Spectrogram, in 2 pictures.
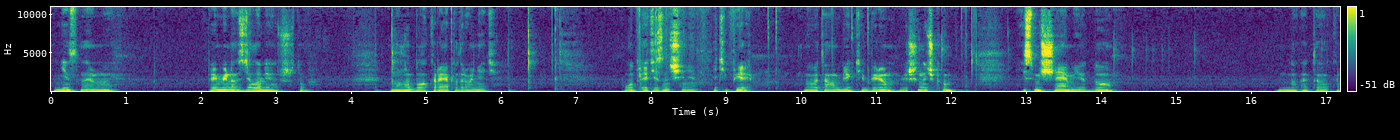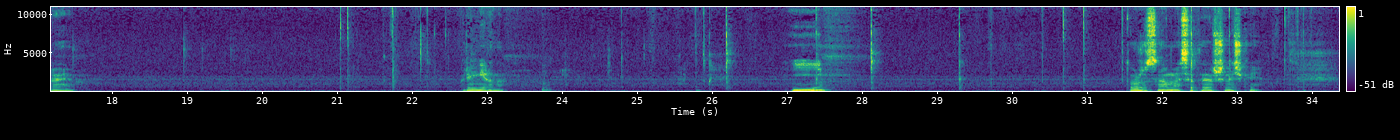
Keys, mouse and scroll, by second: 4.5-5.4 shift+drag, 6.4-6.7 shift+drag, 6.7 shift+middle click, 10.3 Tab, 10.7 middle click, 12.1 g, 24.7 Tab, 26.2-27.5 shift+middle drag, 28.2-29.4 shift+middle drag, 30.3 Tab, 30.7 click, 32.4 shift+click, 32.8 shift+middle click, 33.8 g.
